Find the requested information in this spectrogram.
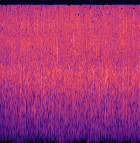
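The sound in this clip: Applause from an audience welcoming a guest speaker at a morning community gathering, dense and sustained at an even level throughout, with no voices over it.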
